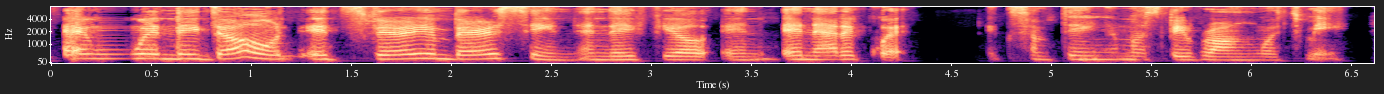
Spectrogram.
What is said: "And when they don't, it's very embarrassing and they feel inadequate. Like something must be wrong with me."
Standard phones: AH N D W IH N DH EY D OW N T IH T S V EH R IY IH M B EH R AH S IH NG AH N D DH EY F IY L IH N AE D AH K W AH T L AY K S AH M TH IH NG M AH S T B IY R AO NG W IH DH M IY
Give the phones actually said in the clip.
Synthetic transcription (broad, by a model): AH N W IH N DH EY D OW N T IH T S V EH R IY IH M B EH R AH S IH NG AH N DH EY F IY L IH N AE D AH K W AH T L AY K S AH M TH IH NG M AH S T B IY R AO NG W IH DH M IY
